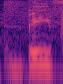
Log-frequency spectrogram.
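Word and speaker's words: Boeuf: Here is an email from Tom, and the title of this story is Beef River Tales. Beef is spelled B-O-E-U-F.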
